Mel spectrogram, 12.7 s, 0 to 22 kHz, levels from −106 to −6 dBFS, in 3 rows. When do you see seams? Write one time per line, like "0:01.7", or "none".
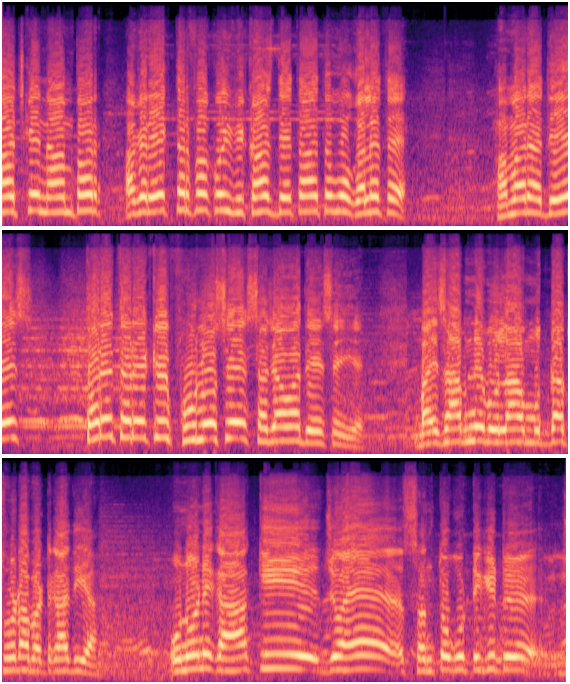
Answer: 0:03.4
0:07.2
